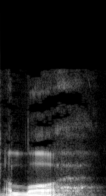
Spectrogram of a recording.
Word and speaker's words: Allah: Alors déjà, on escamote le H final qui est aspiré fortement. On dit Allah, on entend le à la fin.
